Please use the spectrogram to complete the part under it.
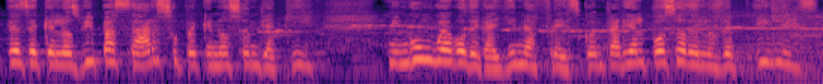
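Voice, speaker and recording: Woman voicing a high-voiced, sensible cartoon girl. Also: brisk, a little mellow, soft background music, natural voice. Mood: reassuring. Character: kind, brave, sensible young female cartoon egg. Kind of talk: animated film dubbing.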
